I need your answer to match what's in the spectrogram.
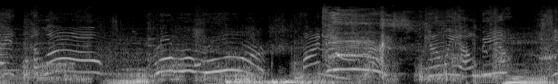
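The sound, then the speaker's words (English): A voice imitates dinosaur roars, a continuous run of loud, drawn-out growling cries with rising and falling pitch, several blending one into the next. “Rex speaks dinosaur, which honestly shouldn't surprise anyone.”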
